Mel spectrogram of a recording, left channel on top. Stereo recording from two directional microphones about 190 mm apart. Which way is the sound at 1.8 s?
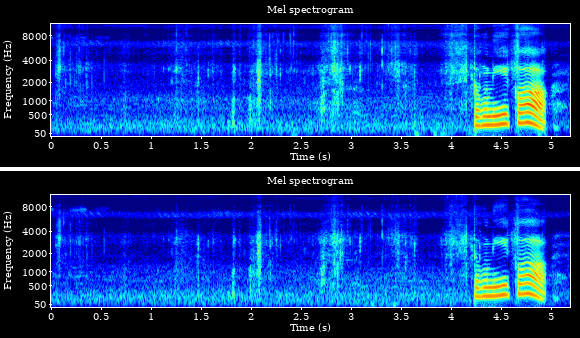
55° left (ahead or behind).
